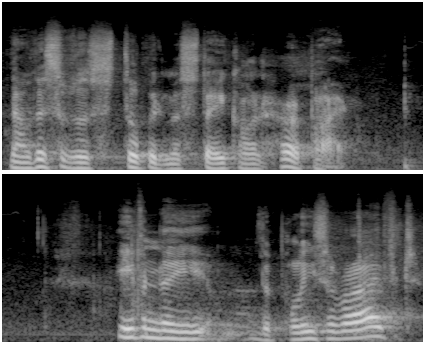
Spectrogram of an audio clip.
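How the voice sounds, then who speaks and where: A man's voice: a little high, warm tone, slightly rough. A man in his eighties giving a rambling, grumbling public comment at a city council meeting. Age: 80s. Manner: rambling and grumbling, with frequent restarts.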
